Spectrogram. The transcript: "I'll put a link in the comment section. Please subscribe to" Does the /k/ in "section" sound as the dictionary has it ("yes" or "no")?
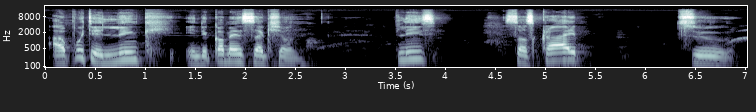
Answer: yes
